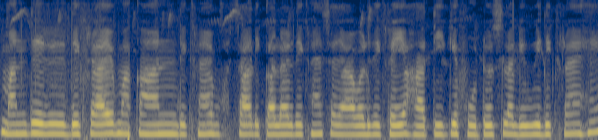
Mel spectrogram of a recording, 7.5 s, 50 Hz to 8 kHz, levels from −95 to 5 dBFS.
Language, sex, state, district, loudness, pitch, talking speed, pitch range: Hindi, female, Bihar, Vaishali, -23 LUFS, 195 Hz, 210 wpm, 190-205 Hz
